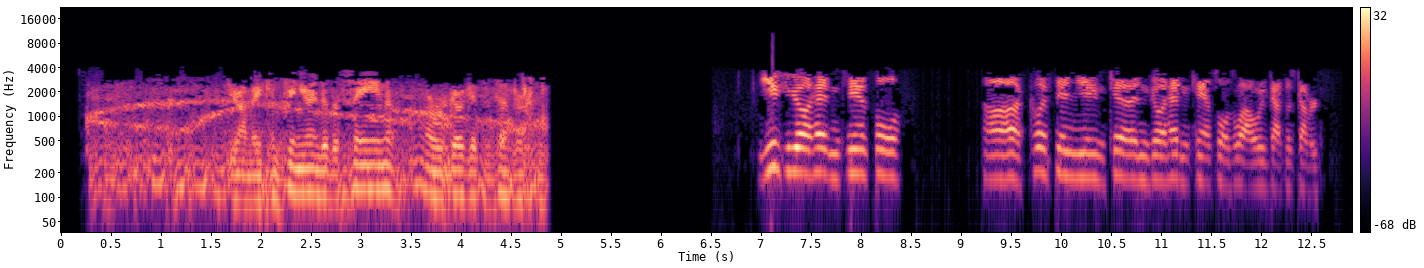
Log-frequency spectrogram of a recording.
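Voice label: Incident Tac 1, Scanner audio recording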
